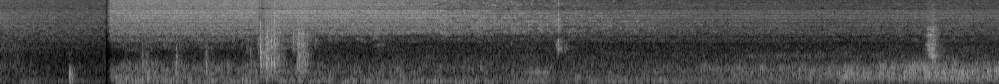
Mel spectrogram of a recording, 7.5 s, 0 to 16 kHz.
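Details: 2023 Honda Goldwing rear tire, nail just pulled out and broken off about an inch long: sharp hissing rush of escaping air that slowly fades, with a few handling clicks, before reaming and plugging.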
